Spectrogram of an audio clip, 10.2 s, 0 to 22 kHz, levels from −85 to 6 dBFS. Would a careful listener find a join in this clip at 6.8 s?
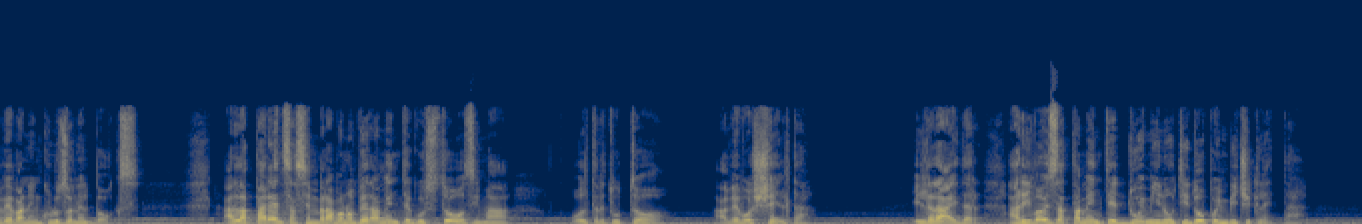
yes; 2 cuts; at 1.6 s, 6.8 s

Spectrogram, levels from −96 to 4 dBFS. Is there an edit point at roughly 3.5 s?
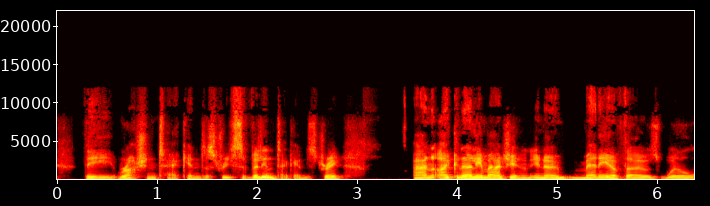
no; 0 cuts

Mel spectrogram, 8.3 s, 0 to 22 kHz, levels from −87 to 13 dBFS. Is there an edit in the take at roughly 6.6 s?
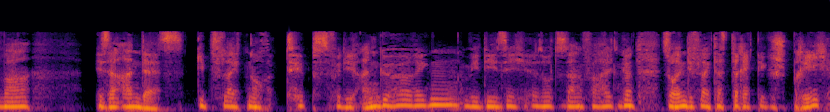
no; 1 cut; at 3.3 s

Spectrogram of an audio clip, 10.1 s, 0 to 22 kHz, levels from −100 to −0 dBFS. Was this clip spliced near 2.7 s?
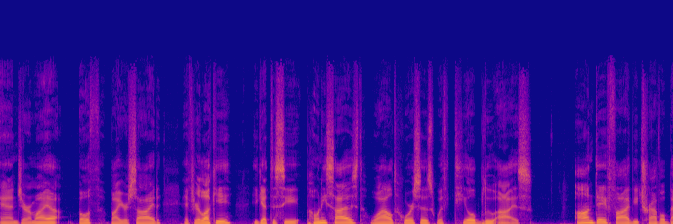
yes; 1 cut; at 2.7 s

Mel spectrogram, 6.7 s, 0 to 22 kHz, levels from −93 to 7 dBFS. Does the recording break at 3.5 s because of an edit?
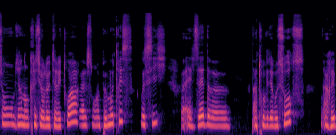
no; 0 cuts

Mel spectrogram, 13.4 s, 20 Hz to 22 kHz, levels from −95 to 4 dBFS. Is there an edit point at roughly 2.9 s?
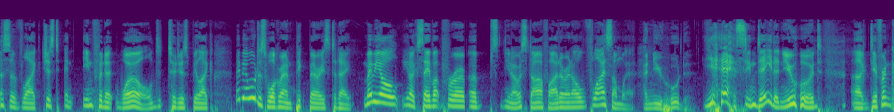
no; 1 cut; at 7.0 s

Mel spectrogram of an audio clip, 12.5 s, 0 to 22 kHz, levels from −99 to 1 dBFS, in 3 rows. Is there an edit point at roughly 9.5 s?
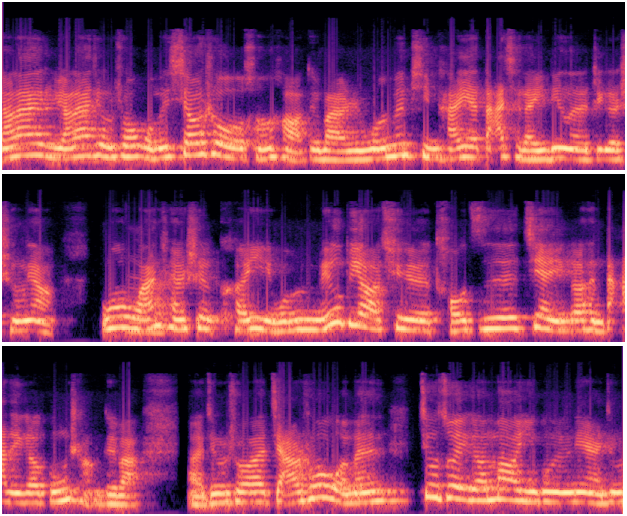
yes; 1 cut; at 9.5 s

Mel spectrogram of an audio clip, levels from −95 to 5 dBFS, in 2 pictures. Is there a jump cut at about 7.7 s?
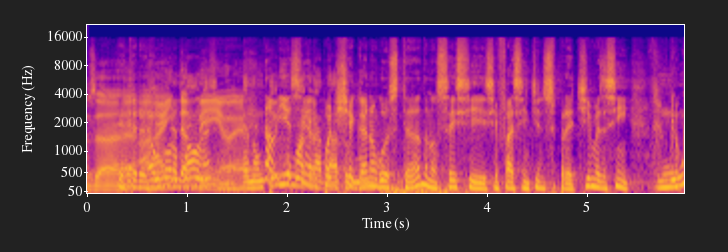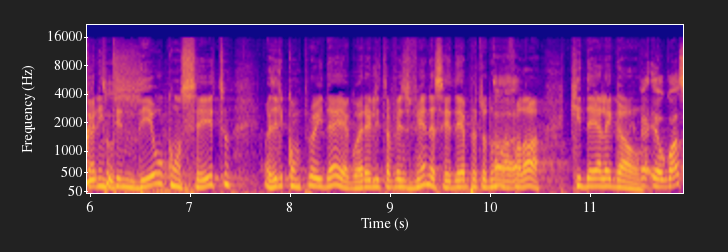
yes; 3 cuts; at 1.6 s, 5.6 s, 7.7 s

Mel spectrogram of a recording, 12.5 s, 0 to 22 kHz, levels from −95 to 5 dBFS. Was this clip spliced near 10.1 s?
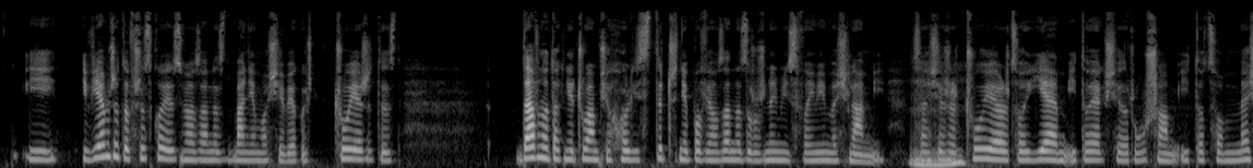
yes; 1 cut; at 10.1 s

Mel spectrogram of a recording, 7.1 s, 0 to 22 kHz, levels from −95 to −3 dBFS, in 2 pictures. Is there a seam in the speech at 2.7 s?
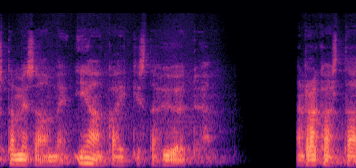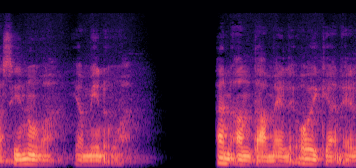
yes; 1 cut; at 2.7 s

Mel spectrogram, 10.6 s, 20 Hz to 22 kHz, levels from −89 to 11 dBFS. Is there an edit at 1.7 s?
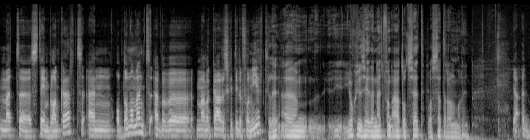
no; 2 cuts; at 5.3 s, 8.5 s

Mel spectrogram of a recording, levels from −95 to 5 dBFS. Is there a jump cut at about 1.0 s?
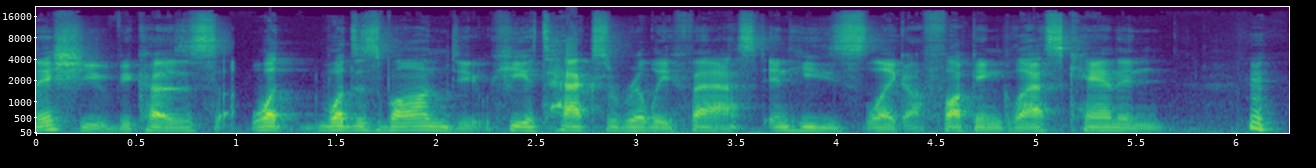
yes; 1 cut; at 1.0 s

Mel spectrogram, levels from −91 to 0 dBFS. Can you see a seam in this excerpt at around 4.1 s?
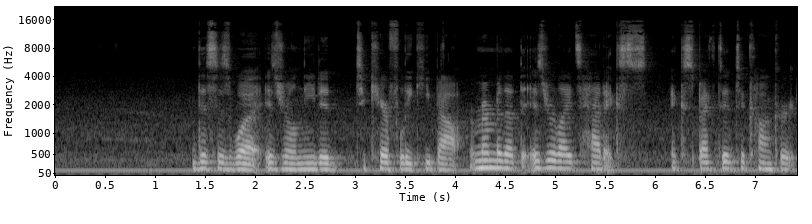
yes; 1 cut; at 4.1 s

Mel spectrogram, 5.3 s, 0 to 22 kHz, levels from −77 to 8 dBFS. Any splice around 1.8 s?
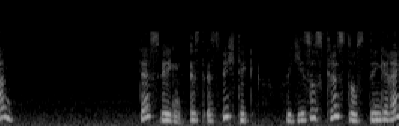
no; 0 cuts

